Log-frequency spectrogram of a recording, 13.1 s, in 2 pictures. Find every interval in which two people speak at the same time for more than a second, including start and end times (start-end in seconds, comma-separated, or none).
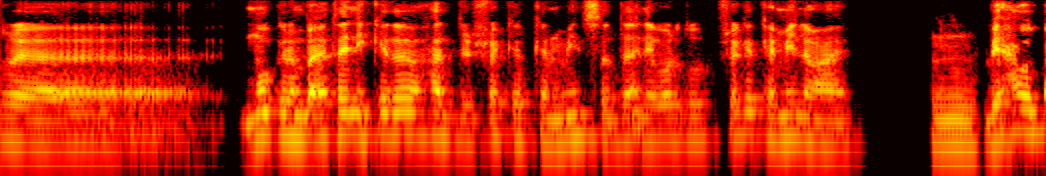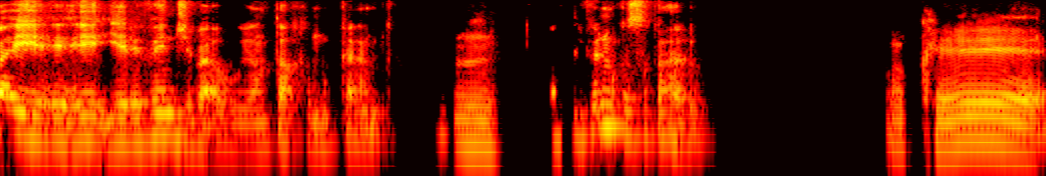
none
